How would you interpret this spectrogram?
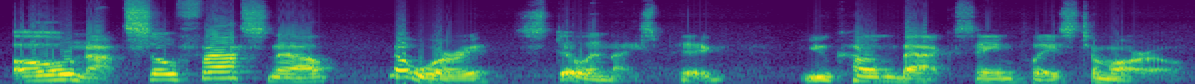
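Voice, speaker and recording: A man's voice: medium pitch, big pitch swings, unhurried, fairly bright tone, poor audio. A man voicing a big, menacing, falsely coaxing butcher who speaks broken, foreign-sounding English. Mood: creepy coaxing.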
